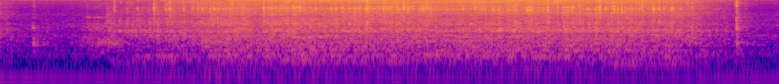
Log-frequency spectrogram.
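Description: Märklin model train switching into reverse after a transformer repair: a steady mechanical motor whir that hums on at moderate loudness, with a brief click near the end.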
